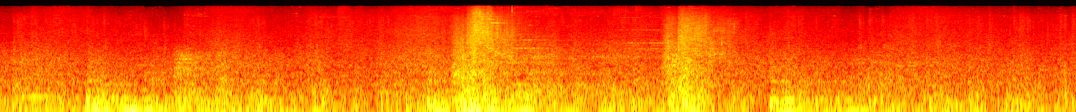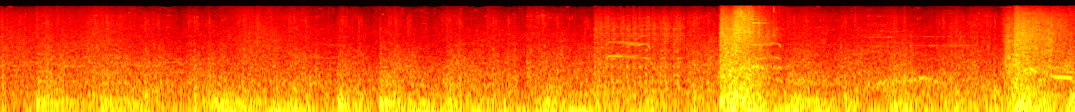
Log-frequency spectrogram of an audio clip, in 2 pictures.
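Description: A horse gallops with heavy hoofbeats.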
